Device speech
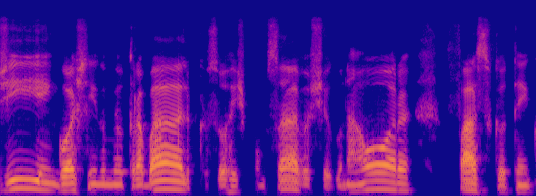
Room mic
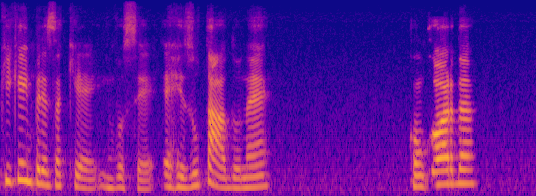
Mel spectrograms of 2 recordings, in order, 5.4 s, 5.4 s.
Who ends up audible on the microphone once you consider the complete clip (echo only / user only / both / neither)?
user only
